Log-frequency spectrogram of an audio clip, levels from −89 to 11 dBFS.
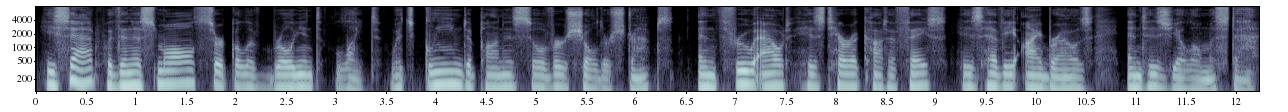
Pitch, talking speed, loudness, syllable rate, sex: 125 Hz, 145 wpm, -18 LUFS, 4.0 syllables/s, male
